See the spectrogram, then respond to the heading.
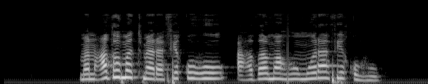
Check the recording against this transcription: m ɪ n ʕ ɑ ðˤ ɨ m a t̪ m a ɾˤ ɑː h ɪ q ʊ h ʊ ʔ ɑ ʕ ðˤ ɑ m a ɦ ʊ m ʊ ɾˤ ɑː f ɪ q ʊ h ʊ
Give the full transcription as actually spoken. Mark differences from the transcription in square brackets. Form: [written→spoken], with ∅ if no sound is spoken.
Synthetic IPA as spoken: m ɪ n ʕ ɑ ðˤ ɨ m a t̪ m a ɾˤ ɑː [h→f] ɪ q ʊ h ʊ ʔ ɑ ʕ ðˤ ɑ m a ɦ ʊ m ʊ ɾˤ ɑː f ɪ q ʊ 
